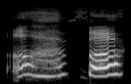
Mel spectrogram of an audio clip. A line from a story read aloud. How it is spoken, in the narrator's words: whimpered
